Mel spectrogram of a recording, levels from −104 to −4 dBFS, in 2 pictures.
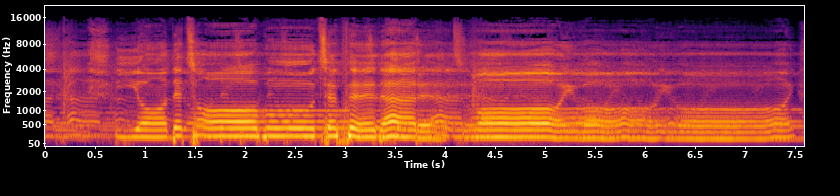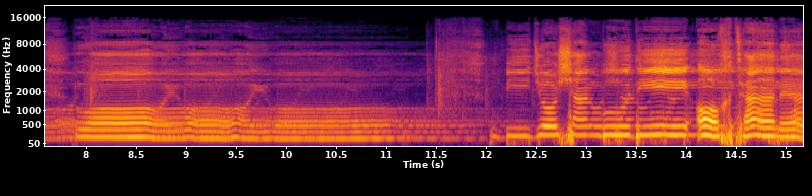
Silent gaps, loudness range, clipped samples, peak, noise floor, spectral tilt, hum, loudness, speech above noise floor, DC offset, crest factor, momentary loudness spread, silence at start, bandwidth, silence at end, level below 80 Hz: none; 9 LU; under 0.1%; -2 dBFS; -41 dBFS; -4.5 dB/octave; none; -19 LUFS; 23 dB; under 0.1%; 18 dB; 17 LU; 0 s; 16 kHz; 0 s; -50 dBFS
